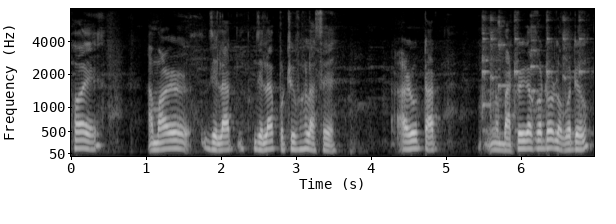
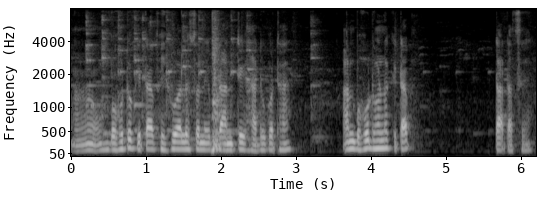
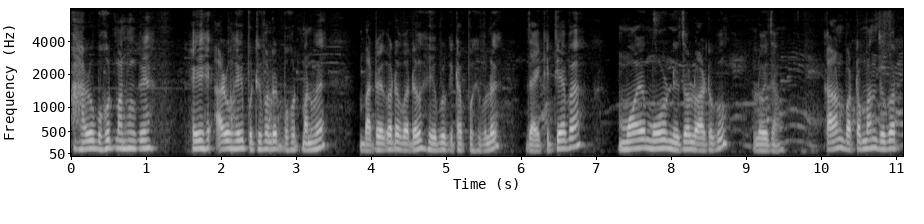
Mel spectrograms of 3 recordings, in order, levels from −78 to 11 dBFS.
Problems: constant background noise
